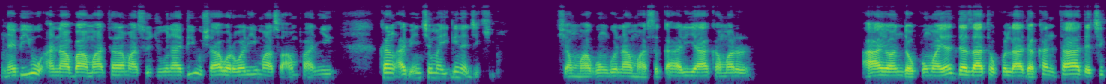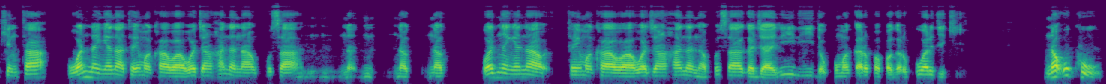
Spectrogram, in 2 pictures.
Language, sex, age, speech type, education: Hausa, male, 30-45, spontaneous, tertiary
